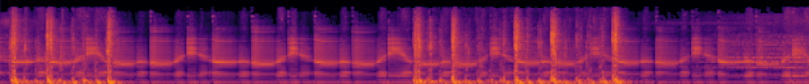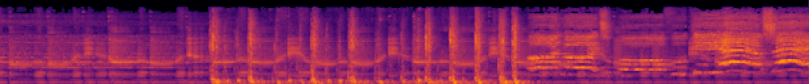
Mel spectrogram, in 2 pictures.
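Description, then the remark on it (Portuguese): A vocal group sings a baianá, a Brazilian rhythm, with percussive vocal sounds and sustained harmonies, as a huge, very deep bass voice booms in repeated bursts and female singers weave wavering counterpoint lines near the end. “E fazendo as, as cantoras fazendo contraponto para a voz gigante, muito grave”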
